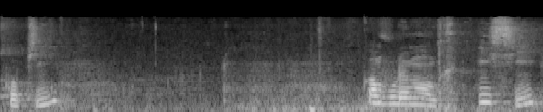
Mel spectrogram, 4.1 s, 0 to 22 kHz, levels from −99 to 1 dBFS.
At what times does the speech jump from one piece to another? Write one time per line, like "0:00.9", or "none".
0:02.8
